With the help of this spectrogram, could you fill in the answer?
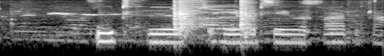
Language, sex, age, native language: Icelandic, female, 9, Icelandic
